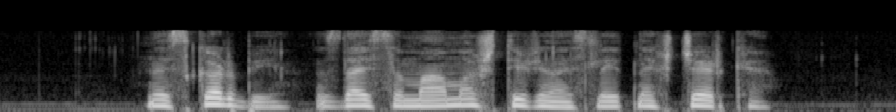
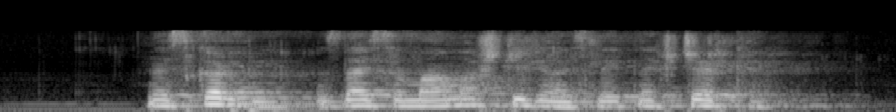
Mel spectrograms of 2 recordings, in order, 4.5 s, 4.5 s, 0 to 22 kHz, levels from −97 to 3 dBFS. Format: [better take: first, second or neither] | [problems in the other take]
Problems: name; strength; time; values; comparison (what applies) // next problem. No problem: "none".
first | room echo; dies away in 1 s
